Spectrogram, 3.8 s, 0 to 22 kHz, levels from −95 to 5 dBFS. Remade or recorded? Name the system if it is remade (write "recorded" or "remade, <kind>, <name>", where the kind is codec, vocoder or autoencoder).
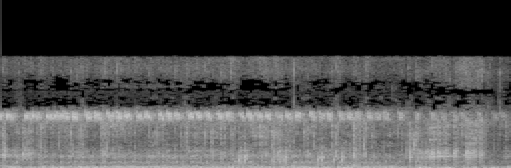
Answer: recorded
